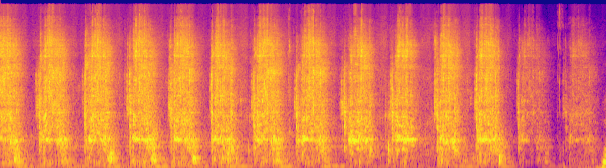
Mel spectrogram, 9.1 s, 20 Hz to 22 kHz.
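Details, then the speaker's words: Homemade four-cylinder CD125four engine (Honda Monkey converted, ver1.1), first start test after assembly: slow steady cranking pulses with no combustion at all; ignition timing erratic, firing at random points; owner suspects faulty CDI or other ignition cause; cranks but won't start. "全く燃焼が起きてる気配がないですね。正直これじゃダメですね。はい、一度は車体に乗せたんですが、全くかかる様子がないですね。"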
